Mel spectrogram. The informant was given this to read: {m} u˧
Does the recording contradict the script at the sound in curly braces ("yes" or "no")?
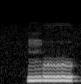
no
